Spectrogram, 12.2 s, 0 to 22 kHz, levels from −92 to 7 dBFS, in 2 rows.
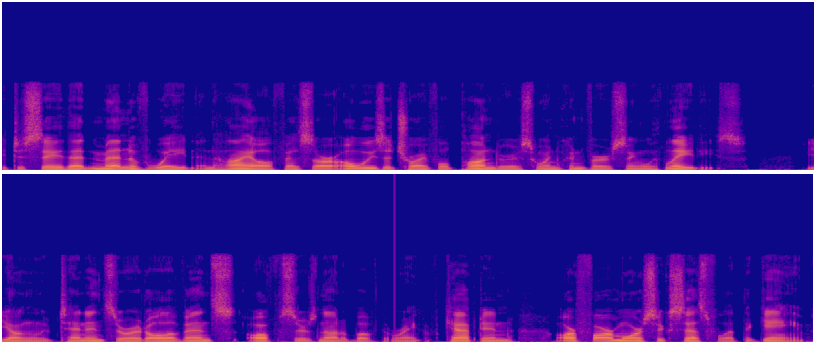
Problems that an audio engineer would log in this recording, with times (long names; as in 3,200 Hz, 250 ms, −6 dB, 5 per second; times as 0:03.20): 0:09.03: click −23 dBFS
